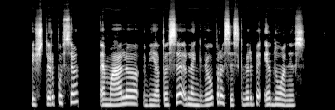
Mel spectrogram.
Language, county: Lithuanian, Vilnius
